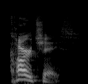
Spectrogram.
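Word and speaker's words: Càirdeas: Now that middle word there, I am told, is pronounced with a Scottish accent, car chase.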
